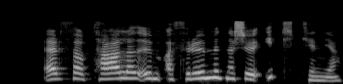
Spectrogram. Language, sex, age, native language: Icelandic, female, 30-39, Icelandic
